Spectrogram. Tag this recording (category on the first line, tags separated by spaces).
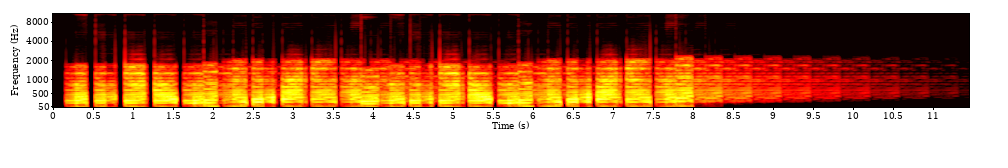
Instrument samples > Synths / Electronic
drive edm Groovy house rhythmic saturation stab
